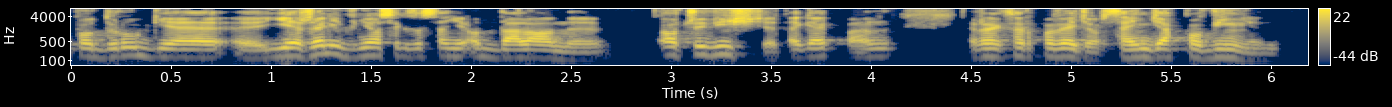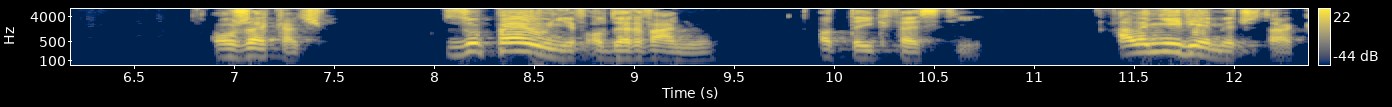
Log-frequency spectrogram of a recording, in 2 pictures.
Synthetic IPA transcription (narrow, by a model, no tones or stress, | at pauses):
pɔd̪ɾuɡʲɛjɛʐɛlʲivɲɔsɛɡzɔst̪aɲɛʔɔd̪ːalɔnɘ | ɔt͡ʂɘvʲiɕt͡ɕɛt̪akjak̚pa̰n | ɾak̚t̪ɔɾpɔvʲed͡ʑawsɛɲd͡ʑapɔvʲiɲɛn | ɔʐɛka̰t͡ɕ | zupɛwɲɛvɔ̰d̪ɛɾva̰ɲu | ɔt̪ːɛjkfɛst̪ʲjḭ | alɛɲɛvʲjɛmɘt͡ʂɘ̥t̪ʰa̰k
